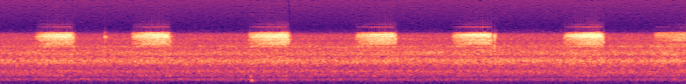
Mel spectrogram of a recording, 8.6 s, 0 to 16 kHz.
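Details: Owls at a nest on the evening of March 13, 2015, as adults bring mice and a gopher to the owlets. Harsh hissing screeches about half a second long repeat roughly every second over a steady background hum.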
